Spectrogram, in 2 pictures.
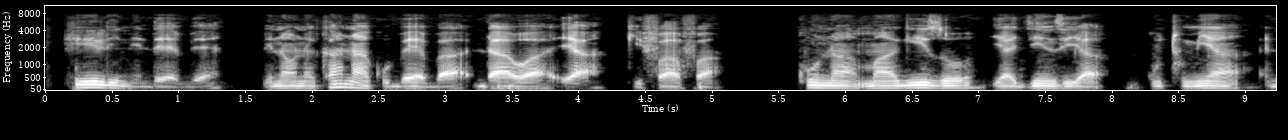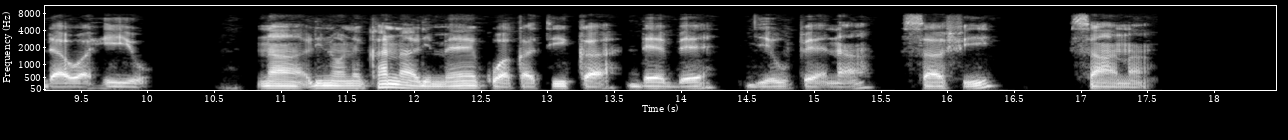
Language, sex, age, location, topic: Swahili, male, 18-24, Kisii, health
